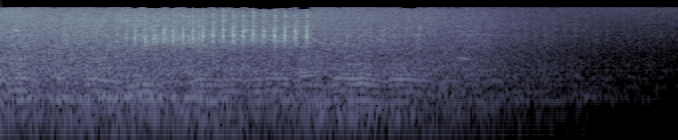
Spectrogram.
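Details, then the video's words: Close-up of one carpenter bee in flight, its dense, steady buzz filling the first two seconds before trailing off quickly into near silence as it leaves. "Carpenter Bee. CU Buzzing In Flight From A Single Bee"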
